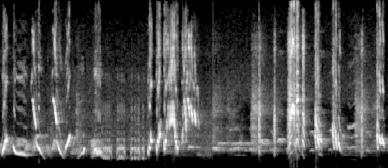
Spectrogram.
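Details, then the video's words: White-rumped shama singing to train a reluctant bird: rapid swooping whistles and harsh squawky notes packed closely, followed by sharp chips over a steady tone. "Gak Perlu Lama Murai Batu Malas BUNYI Pasti LANGSUNG NYAUT NARUNG dan GACOR"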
